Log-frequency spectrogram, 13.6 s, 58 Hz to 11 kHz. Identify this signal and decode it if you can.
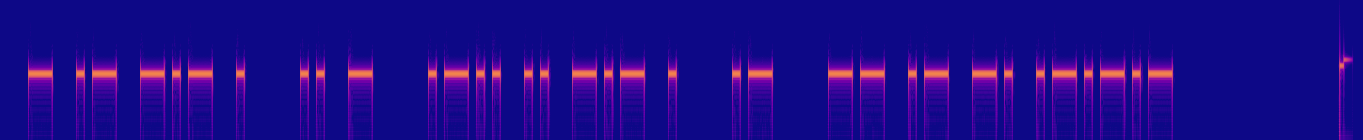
Morse code, heard as a keyed tone, about 16 wpm, 700 Hz. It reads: TAKE IT LIKE A MAN.
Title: Sentences from Top 300 Words and Abbreviations 15wpm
